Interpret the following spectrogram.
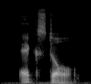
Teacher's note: Stress on the second syllable, stole. 2 syllables.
